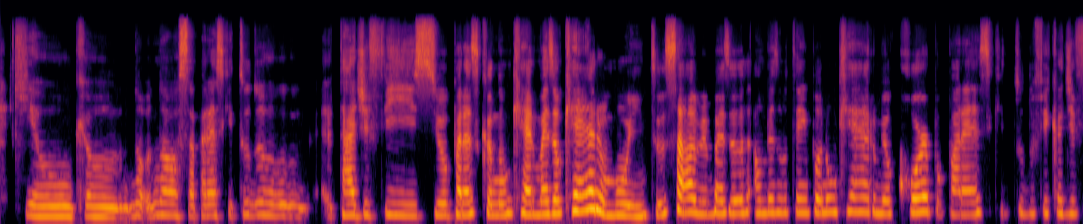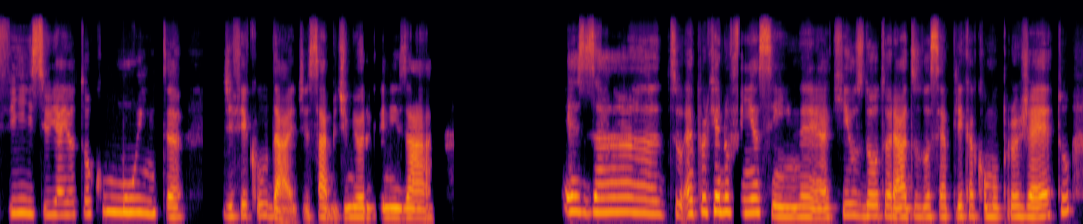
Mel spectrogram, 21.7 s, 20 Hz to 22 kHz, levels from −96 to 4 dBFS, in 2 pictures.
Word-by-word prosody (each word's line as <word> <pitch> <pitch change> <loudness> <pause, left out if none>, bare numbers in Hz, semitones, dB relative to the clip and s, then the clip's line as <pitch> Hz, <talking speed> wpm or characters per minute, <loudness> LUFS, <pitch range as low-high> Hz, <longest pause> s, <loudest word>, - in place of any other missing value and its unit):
que 200 -2 -5
eu 180 -1 +2
que - - -11
eu, 185 - -1
no 170 +1 -1
nossa, 200 -1 0
parece 195 0 -2
que 185 - -15
tudo 205 - -6 0.3
tá 200 0 +2
difícil. 200 0 -2
Parece 210 +4 +3
que - - -2
eu - - +1
não 200 +2 0
quero, 220 -4 +3
mas 220 +1 +3
eu 230 - +5
quero 280 -2 +7
muito, 200 +2 0
sabe. 245 -5 +5
Mas 230 +2 -1
eu, 230 +1 +1
ao 235 - -2
mesmo 245 0 -2
tempo 245 0 -2
eu - - 0
não 250 +1 0
quero, 255 -1 -2
meu 230 -1 -1
corpo, 260 +3 +2
parece 215 +2 -3
que 250 - -24
tudo 225 -3 -11
fica 235 0 -6
difícil. 230 0 -2
E 215 - -4
aí 205 - -1
eu 210 - -7
estou 225 +1 -9
com 255 +3 -12
muita 245 -8 +1 0.4
dificuldade, 180 -2 -3
sabe, 175 -2 -1
de - - -5
me 175 - +1
organizar. 165 -2 +1 1.3
Exato. 250 -4 0
É 225 - 0
porque, 260 +2 +2
no 260 0 +3
fim, 245 -1 -2
assim, 185 -9 +1
né, 170 -3 0
aqui 165 +5 -4
os 200 -2 -5
doutorados, 180 -2 0
você 180 +1 0
aplica 180 +1 -4
como 175 -1 -3
projeto, 180 +7 +1
210 Hz, 170 wpm, -22 LUFS, 180-240 Hz, 1.3 s, quero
